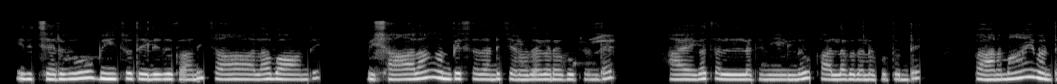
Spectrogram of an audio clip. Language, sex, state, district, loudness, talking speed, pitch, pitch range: Telugu, female, Telangana, Karimnagar, -14 LUFS, 115 wpm, 240 Hz, 230-260 Hz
